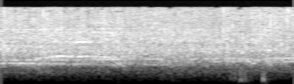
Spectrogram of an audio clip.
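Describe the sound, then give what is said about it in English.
A church audience claps for its executive pastors, giving steady, dense applause throughout, with a couple of low thuds near the end. “Give them a big hand clap.”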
